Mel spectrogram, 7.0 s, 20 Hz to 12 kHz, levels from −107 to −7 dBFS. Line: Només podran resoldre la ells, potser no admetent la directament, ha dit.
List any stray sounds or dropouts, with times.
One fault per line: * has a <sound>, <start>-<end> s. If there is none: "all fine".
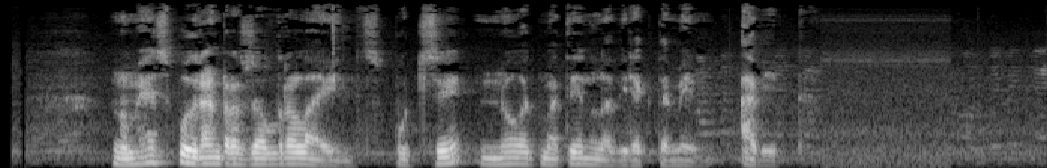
all fine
